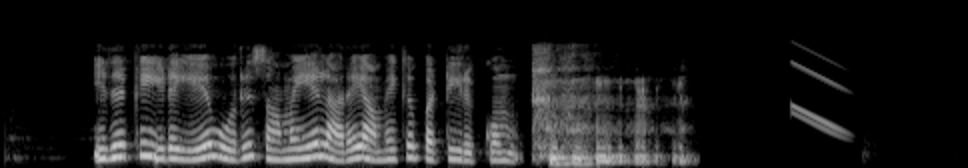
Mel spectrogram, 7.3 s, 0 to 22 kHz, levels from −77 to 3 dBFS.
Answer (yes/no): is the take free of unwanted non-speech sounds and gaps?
no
